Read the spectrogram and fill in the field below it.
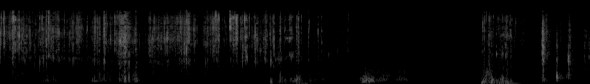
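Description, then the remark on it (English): Sharp crunching and crackling of a hard candy cane being eaten, a dense run of brittle snaps that pauses briefly, then returns in a few loud bursts near the end. “Oh, crunch.”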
